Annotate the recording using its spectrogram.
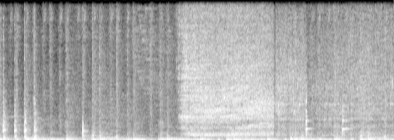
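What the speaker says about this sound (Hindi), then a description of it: "तो फ्रेंड्स क्या आवाज़ है तड़के की" A spoon scrapes and stirs in rhythmic strokes, then hot tadka tempering hits moong masoor dal with a sudden loud, sustained sizzle, while the stirring taps continue over the hiss.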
